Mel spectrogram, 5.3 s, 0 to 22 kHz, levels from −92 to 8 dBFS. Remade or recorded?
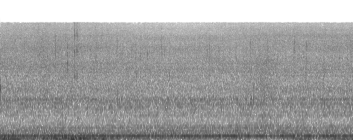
recorded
